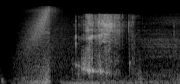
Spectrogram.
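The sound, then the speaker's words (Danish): Crisp crunching of popcorn being chewed, with two bright, crackly bites and a brittle rustle in between, loud and alone without any voices. “Så er der fodbold og popcorn.”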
